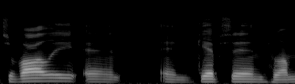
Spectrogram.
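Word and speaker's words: Civale: staff he has aaron cyvell i don't know if that's how you say it right travali oh i was way off but he's got chivali and and gibson who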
